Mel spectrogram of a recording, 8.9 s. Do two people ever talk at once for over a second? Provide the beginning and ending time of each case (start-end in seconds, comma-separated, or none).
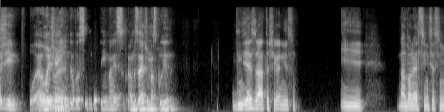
none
